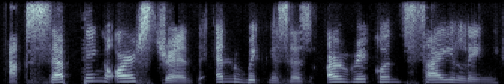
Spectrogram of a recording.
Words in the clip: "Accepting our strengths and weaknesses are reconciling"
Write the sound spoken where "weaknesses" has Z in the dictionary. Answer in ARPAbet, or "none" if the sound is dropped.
S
